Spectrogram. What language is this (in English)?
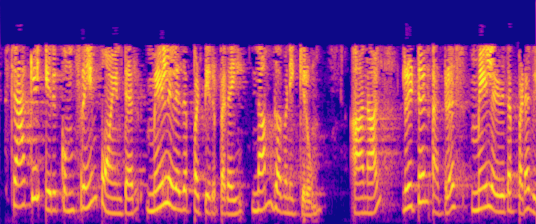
Tamil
